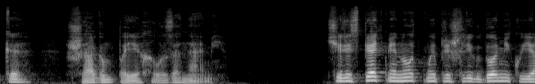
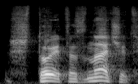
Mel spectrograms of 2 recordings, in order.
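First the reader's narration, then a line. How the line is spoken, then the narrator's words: Furious shout. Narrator (Russian): закричал я в бешенстве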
